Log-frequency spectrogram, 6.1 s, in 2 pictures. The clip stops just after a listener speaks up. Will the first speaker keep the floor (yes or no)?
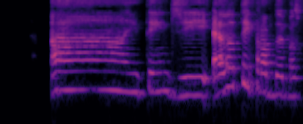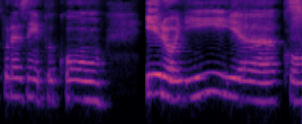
no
